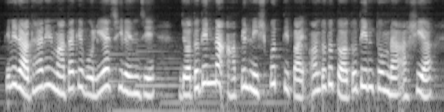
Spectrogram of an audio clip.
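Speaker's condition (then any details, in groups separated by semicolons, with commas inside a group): No condition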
